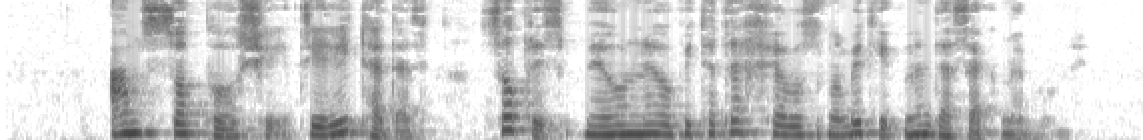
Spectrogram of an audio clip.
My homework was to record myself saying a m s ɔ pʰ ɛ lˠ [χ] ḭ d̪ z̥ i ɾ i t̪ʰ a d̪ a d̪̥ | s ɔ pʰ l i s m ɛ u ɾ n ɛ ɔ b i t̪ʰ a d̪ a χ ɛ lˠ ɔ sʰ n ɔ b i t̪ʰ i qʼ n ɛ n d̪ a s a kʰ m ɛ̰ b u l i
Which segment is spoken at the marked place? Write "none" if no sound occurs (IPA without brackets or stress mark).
ʃ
